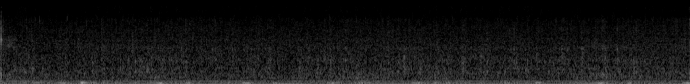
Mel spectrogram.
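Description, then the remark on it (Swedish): Steady rain falls in a dense, continuous hiss, with scattered heavier drops tapping through it. The sound is even and moderately quiet, with no voices present. “Fem andetag, bara följa regnet och andetaget i synk.”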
